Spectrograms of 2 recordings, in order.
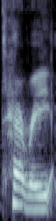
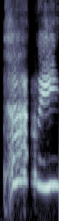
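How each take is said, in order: First: Said in the usual way. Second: Terry called out in an exaggerated California accent; bad California accent. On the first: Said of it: "so if I yelled Terry, I got nothing". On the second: Shown as a demonstration. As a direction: put on a bad Californian twang to call Terry, like Tarry. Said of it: "very bad California accent and call him".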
